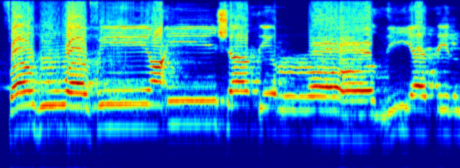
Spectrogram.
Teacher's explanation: kasr tanwin bertemu dengan ra, dibaca suara tanwin diganti suara ra dengan cepat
